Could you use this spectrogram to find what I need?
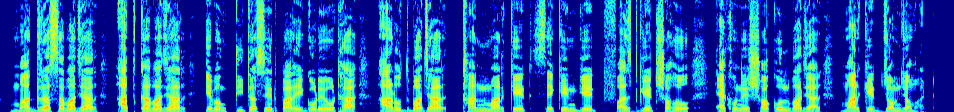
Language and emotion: Bengali, neutral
